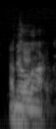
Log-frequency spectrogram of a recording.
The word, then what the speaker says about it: Mille Lacs: It's also not Millie. It's Mill. Mill. Okay. Thank you. It's a French word. Okay. And it could be just lock. I don't know if they pronounce the S.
